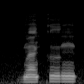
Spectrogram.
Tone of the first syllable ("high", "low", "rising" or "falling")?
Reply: low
